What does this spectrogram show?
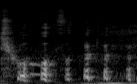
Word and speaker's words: Jewel: our grocery store here let's pronounce it Jewel not Jewels pronoun the jewels it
